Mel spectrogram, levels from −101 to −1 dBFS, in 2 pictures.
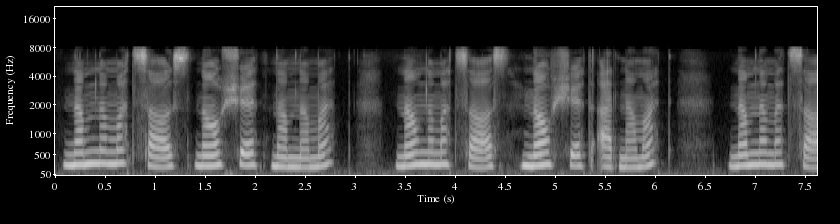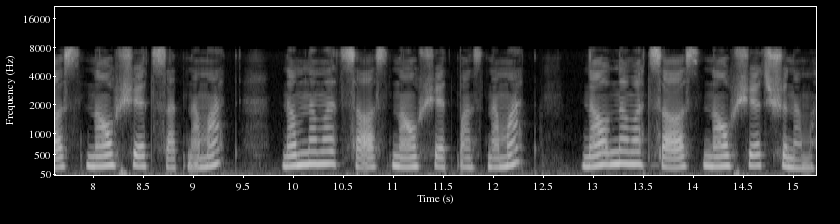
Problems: none marked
